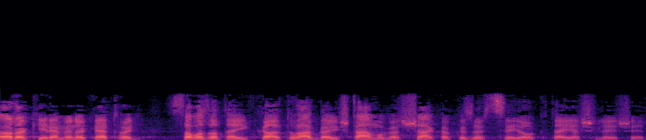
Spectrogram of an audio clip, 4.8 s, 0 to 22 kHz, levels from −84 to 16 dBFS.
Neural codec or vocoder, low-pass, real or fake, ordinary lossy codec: none; 7.2 kHz; real; none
